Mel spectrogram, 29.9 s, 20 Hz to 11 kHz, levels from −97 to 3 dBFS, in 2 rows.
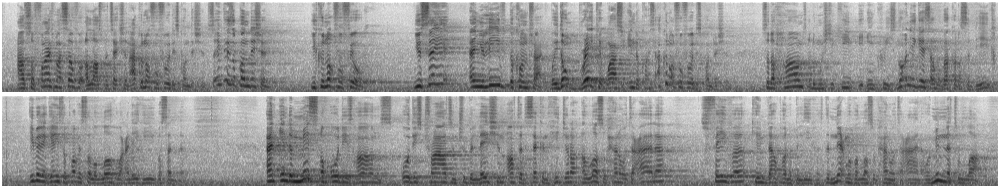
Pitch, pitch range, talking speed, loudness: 170 Hz, 145-195 Hz, 195 wpm, -21 LUFS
